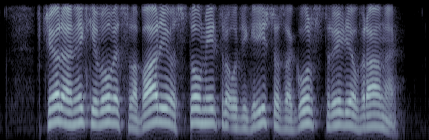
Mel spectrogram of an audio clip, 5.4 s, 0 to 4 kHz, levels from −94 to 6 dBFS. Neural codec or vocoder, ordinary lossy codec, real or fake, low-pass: codec, 16 kHz, 4.8 kbps, FACodec; none; fake; 3.6 kHz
